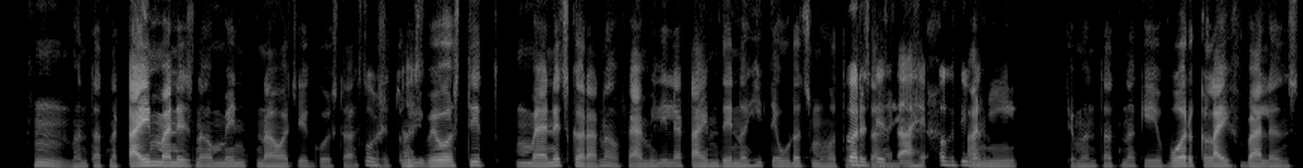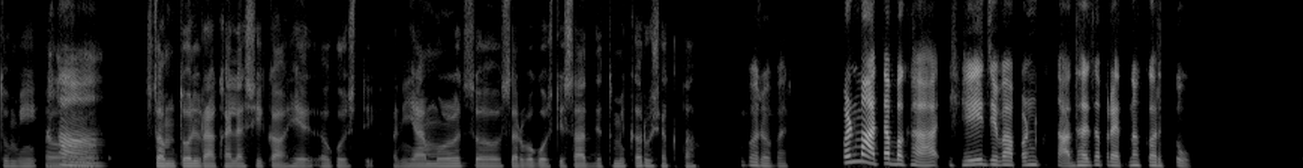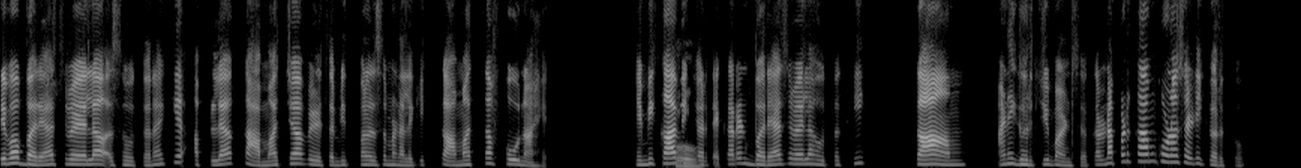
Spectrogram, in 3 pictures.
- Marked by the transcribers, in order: in English: "टाईम मॅनेजनामेंट"; "मॅनेजमेंट" said as "मॅनेजनामेंट"; in English: "मॅनेज"; in English: "फॅमिलीला टाईम"; in English: "वर्क लाइफ बॅलन्स"
- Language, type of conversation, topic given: Marathi, podcast, फोन बाजूला ठेवून जेवताना तुम्हाला कसं वाटतं?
